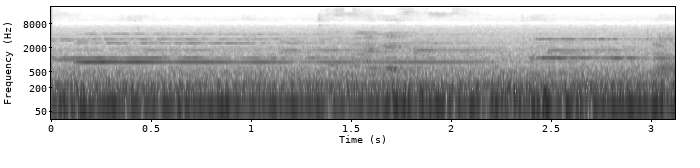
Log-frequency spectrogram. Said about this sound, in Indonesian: kereta api Pandalungan udah kelihatan nih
